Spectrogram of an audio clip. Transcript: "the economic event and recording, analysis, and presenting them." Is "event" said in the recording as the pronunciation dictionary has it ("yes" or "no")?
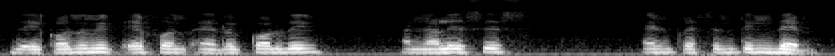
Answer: no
